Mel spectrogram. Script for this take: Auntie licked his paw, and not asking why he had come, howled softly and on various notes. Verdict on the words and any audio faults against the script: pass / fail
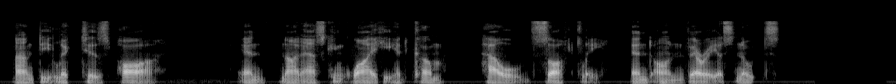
pass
